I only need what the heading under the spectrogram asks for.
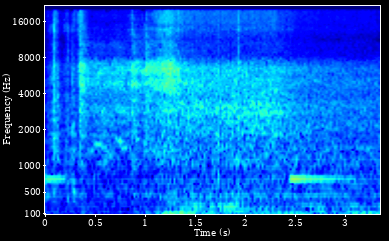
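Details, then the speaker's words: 2013 GMC Sierra just after installing new catalytic converters; quick crank catches cleanly into a steady deep idle, no ticking or puffing, no exhaust leak, only fans heard: normal start. "Woo! Nice and smooth. Shit, yeah. There you have it. No exhaust leak. All you hear is those fans."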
